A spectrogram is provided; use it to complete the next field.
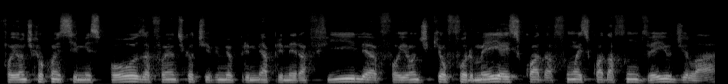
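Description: Fairly quick and with hardly any pauses, a man speaks at medium pitch in a dark, mellow tone, his intonation monotone and flat. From São Paulo, Brazil. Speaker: entrepreneur. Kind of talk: interview.

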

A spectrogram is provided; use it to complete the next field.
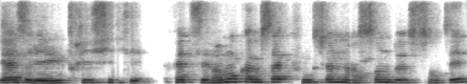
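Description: A woman's voice with a dark, mellow tone and fairly even intonation. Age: 30s. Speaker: speech therapist. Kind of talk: casual interview.

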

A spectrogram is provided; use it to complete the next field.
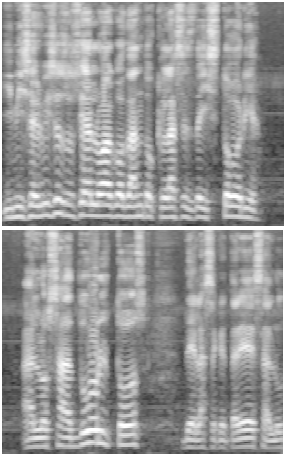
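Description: Talking at a fairly quick pace, a man with a normal speaking voice has a fairly high pitch. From Mexico, Mexico City. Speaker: author. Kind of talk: radio interview.

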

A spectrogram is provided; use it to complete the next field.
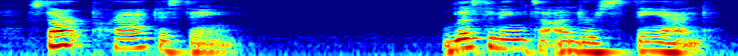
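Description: A woman speaks at a very slow pace in a medium pitch, her tone dark and mellow. Her somewhat breathy voice moves through very wide pitch swings. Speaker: podcast host. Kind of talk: motivational solo talk. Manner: less clear speech today.

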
